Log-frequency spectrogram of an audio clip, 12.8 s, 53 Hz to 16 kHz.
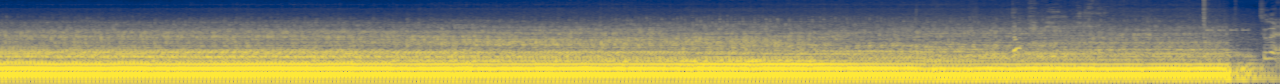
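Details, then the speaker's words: Honda Accord with its J30 V6 swapped for a 75,000-mile replacement motor after the original reached 238k miles: a smooth, steady V6 hum with an even low drone and no knocks or rattles until shutoff. "she's driving much smoother now she came with a seventy five thousand mile motor and she's running smooth"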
